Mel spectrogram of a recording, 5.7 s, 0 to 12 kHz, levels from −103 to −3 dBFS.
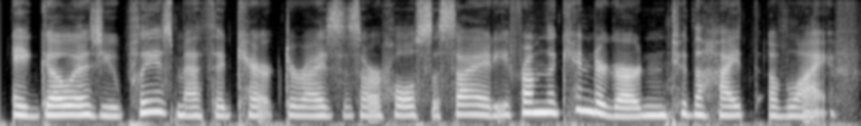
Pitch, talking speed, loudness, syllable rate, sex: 215 Hz, 190 wpm, -18 LUFS, 5.5 syllables/s, female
